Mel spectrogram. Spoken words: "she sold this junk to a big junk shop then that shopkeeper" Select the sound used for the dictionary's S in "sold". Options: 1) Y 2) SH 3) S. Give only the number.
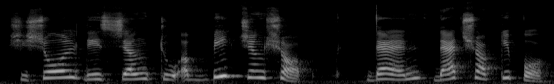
2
